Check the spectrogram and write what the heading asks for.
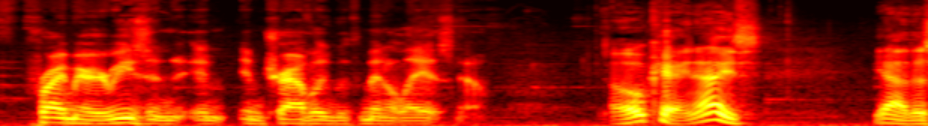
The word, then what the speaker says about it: Menelaus: we got together, but I will say it's Menelaus. Is that how you say it? Yep, Menelaus.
